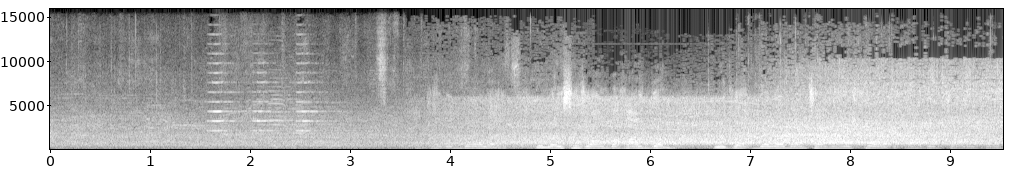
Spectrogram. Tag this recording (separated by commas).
outside, urban or man-made, Speech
